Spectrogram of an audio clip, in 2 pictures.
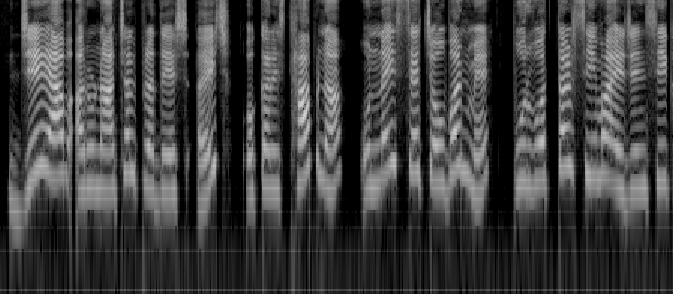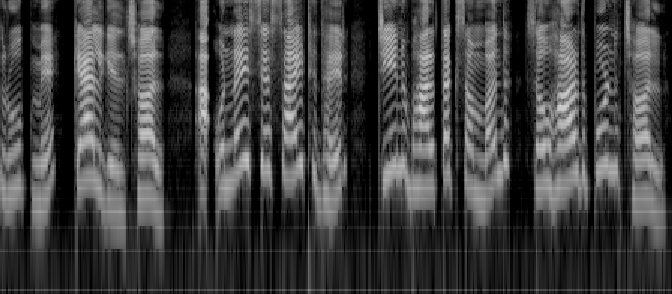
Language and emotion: Maithili, neutral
